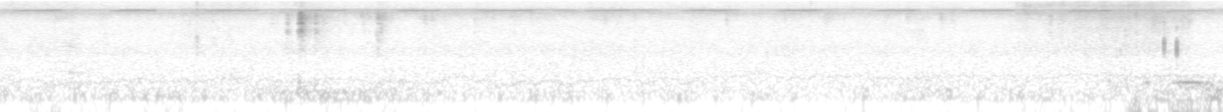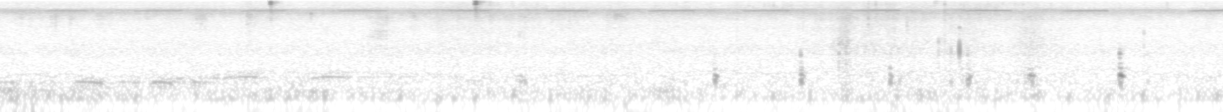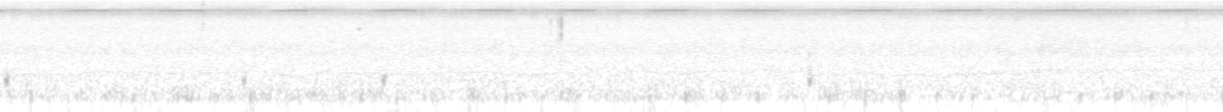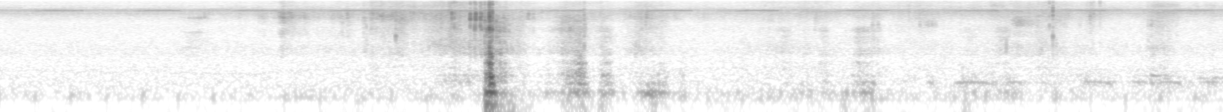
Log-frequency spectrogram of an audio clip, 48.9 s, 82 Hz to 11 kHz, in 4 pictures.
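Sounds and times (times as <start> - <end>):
insect chirping: 0.0 - 48.9
brief rustle: 39.5 - 43.6, 44.4 - 48.6.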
